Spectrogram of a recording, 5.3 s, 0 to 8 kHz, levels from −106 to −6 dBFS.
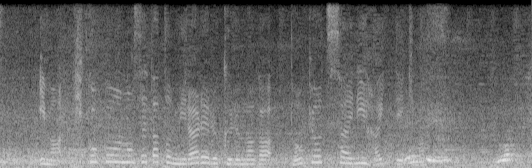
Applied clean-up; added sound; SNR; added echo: none; Subway, metro, underground; 1 dB; none.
